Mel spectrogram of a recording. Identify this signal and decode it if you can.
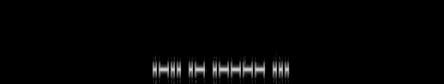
Morse code, heard as a keyed tone, about 37 wpm, 700 Hz. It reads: LA1S
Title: DXCC-100 Call Signs - 4 Characters - Repeated 2x - 40wpm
